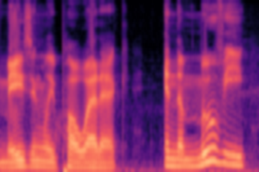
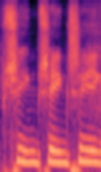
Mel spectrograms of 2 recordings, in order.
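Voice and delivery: wings snapping open; 9 semitones higher, slower than usual. Retold or imitated. Wings popping open sound.

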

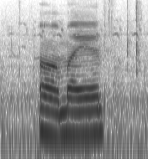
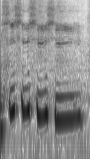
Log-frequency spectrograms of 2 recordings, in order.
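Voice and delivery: giggle; 9 semitones higher, slower than usual. Pretend. Gloating after hit and run.

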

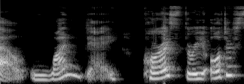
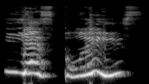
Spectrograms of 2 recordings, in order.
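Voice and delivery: excited yes please; 12 semitones higher, 8 dB louder than usual. Acted. Girl excited about apron.

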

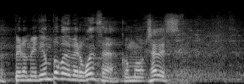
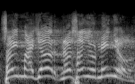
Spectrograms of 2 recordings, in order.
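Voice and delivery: high-pitched pleading yell, acted out; raised voice; 12 semitones higher, 3 dB louder than usual. Mistaken for a child, calling to the teacher, high yell. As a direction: strain high to be heard over a crowd. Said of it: "intentando como alzar la voz".

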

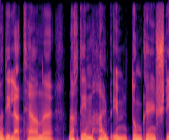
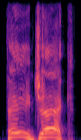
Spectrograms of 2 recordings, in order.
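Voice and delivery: very high, drawn-out call; 14 semitones higher than usual. A narrator's reading. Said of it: "rief er hinab". (hoch hinabgerufen)

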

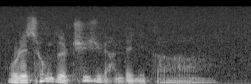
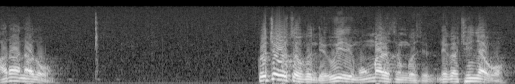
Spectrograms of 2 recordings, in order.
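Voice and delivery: much higher and louder, laughing preacher's cry; full-force preaching; 5 semitones higher, 8 dB louder than usual. Acted. Pastor answering elders' mockery, preaching loud and high. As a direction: preach it out loud over the crowd. Defends his vision to congregation.

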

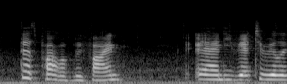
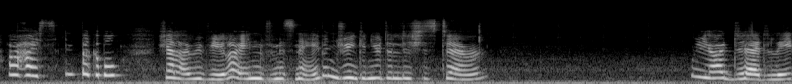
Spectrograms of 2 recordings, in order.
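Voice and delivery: pompous, high-pitched gentleman rogue; haughty dandy villain gloating; dandy villain captain; 6 semitones higher, 6 dB louder than usual. Acted. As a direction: preen like a theatrical villain.

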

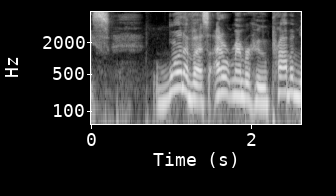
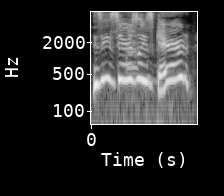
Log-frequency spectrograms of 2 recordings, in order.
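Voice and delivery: high, incredulous squeal; can't believe he's scared of a goose; amused disbelief; 14 semitones higher than usual. Real, not acted.

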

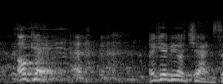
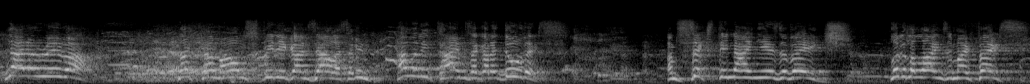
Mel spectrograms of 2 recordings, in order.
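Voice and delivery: high-pitched angry tirade; exasperated rant; 7 semitones higher than usual. Acted. Conductor explodes after wrong word.

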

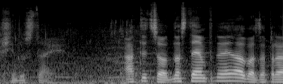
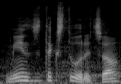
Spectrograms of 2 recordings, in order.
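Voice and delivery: usual speaking voice

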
